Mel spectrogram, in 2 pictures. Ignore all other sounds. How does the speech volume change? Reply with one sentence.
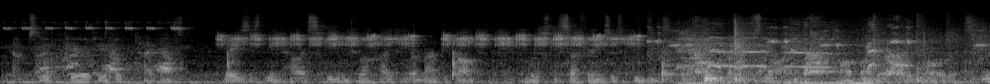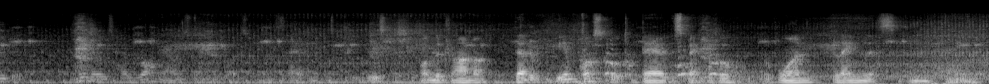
The loudness of the speech goes up.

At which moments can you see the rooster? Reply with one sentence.
The rooster can be heard from 6.8 to 8.8 s.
